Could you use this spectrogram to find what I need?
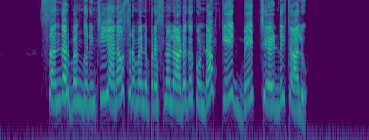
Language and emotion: Telugu, angry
